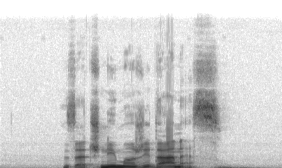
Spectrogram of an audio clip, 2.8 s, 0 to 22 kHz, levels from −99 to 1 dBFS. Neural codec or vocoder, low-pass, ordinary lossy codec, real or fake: none; 19.8 kHz; none; real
